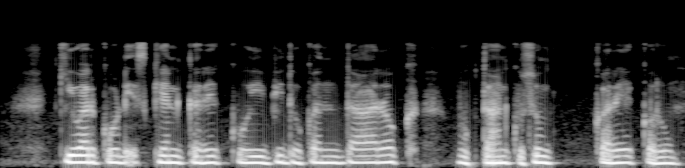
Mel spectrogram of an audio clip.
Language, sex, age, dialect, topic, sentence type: Magahi, male, 25-30, Northeastern/Surjapuri, banking, question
